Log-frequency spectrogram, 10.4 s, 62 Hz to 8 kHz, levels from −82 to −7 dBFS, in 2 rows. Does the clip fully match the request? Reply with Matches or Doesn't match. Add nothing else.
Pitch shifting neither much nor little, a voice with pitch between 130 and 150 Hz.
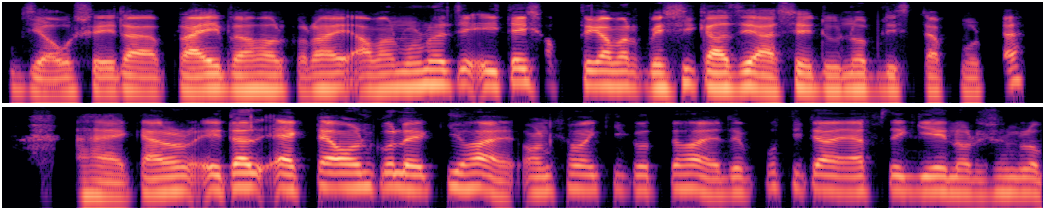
Matches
